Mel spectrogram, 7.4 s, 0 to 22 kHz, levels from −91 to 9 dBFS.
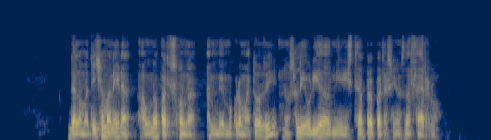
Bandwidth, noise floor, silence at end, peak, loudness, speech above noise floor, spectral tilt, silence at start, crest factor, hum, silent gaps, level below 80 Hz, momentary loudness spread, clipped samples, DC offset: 7.8 kHz; -84 dBFS; 0.85 s; -4 dBFS; -23 LUFS; 62 dB; -6.5 dB/octave; 1.05 s; 20 dB; none; none; -60 dBFS; 8 LU; under 0.1%; under 0.1%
